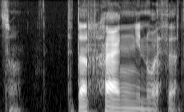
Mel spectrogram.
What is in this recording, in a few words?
"rheng", welsh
